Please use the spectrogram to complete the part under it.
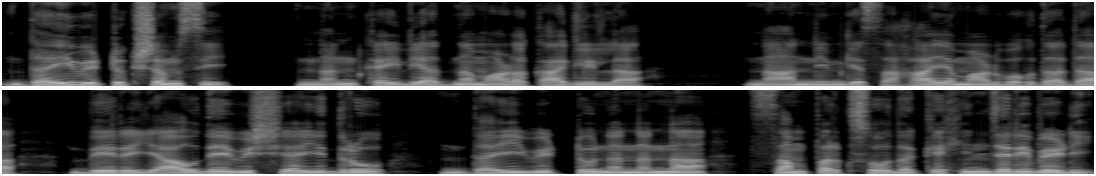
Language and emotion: Kannada, sad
